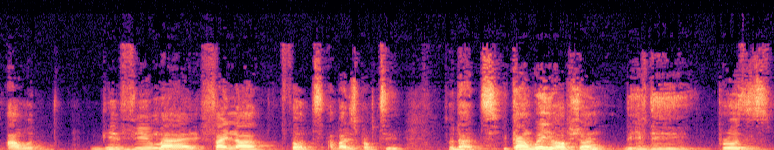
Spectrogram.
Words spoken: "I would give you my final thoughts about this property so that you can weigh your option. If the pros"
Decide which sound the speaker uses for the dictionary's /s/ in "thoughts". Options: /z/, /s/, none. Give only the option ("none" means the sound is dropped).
none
